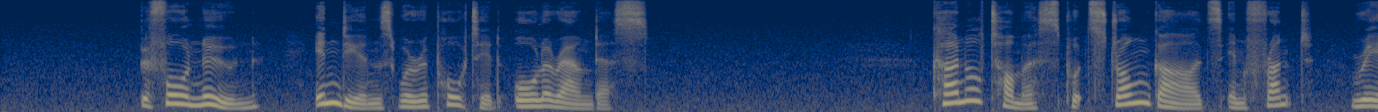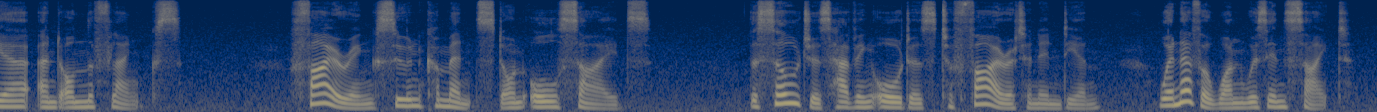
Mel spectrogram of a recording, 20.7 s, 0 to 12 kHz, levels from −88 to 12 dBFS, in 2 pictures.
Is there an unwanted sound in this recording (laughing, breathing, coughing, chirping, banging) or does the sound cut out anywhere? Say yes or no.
no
